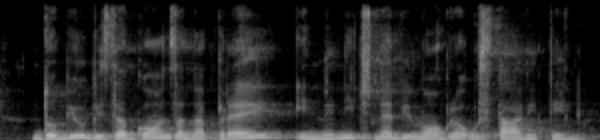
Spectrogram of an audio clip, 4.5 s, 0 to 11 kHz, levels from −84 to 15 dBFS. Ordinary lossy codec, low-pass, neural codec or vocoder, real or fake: none; none; vocoder, 22.05 kHz, 80 mel bands, HiFi-GAN; fake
